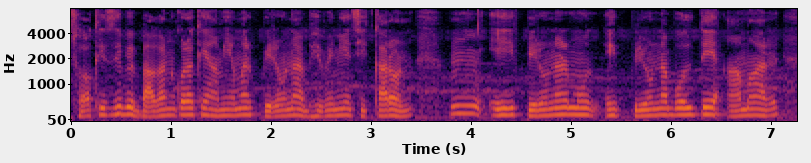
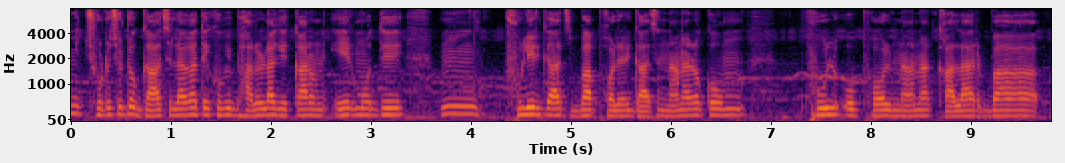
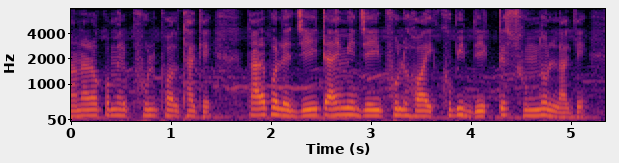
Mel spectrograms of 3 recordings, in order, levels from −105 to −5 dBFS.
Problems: constant background noise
